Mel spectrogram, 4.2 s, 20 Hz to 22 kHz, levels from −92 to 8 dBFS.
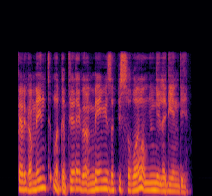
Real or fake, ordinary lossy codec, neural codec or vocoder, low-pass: fake; none; codec, 16 kHz, 1 kbps, FunCodec, trained on Chinese and English, 50 frames a second; 7.2 kHz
